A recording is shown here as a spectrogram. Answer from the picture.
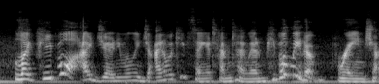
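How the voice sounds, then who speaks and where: An animated tone over noticeable background noise. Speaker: vlogger. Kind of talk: casual rant to camera. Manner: fast.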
